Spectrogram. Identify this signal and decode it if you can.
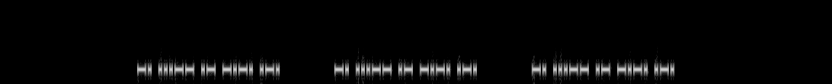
Morse code, heard as a keyed tone, about 41 wpm, 700 Hz. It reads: N3ACR N3ACR N3ACR
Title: USA Call Signs - 5 Characters - Repeated 3x - 45wpm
